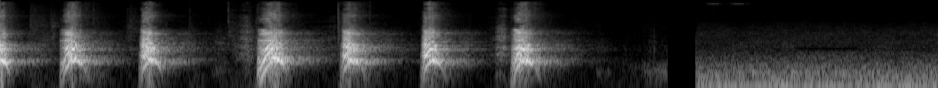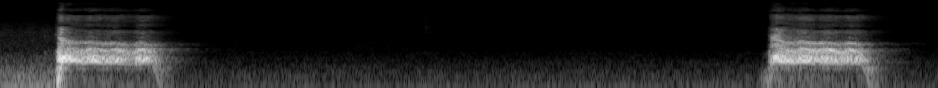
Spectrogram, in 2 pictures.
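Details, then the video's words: Golden Retriever barking in a rapid burst of six sharp barks, then a low rumbling noise, followed by two longer, heavier barks spaced several seconds apart. "Golden Retriever Barking Sounds To Make Your Dog Bark | Aggressive Growling"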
